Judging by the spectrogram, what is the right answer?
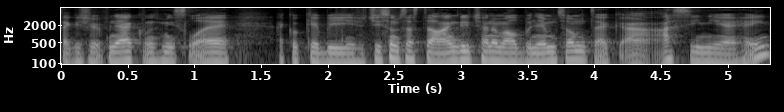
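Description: At a fairly quick pace, a man talks in a plain, everyday voice with medium pitch and ordinary pitch variation. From Slovakia, Bratislava. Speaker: doctoral student and author. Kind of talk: interview. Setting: studio in Bratislava.

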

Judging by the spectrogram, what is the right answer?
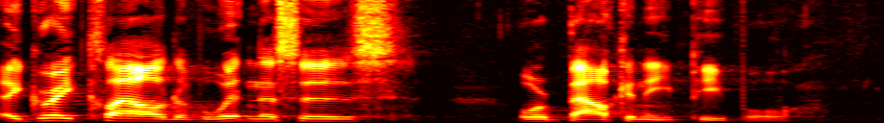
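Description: Ordinary pitch variation and a fairly slow pace from a man. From US South, Tampa, Florida. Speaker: Baptist preacher. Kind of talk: sermon. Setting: church. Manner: halting, frequent repeats and fillers.

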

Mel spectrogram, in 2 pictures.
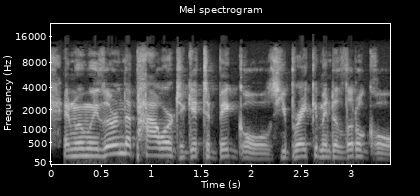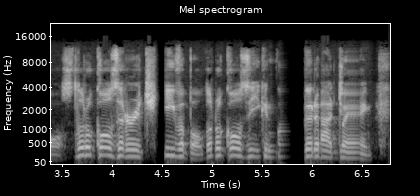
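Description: Noticeable background noise surrounds the recording. A man talks with ordinary pitch variation. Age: 50s. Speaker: motivational author and keynote speaker. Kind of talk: podcast interview.

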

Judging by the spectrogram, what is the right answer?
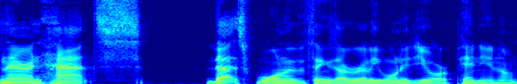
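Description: A man speaks in a plain, everyday voice, fairly low in pitch with fairly even intonation. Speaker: podcast host. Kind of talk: casual banter, comedic chat. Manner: deadpan, dry.

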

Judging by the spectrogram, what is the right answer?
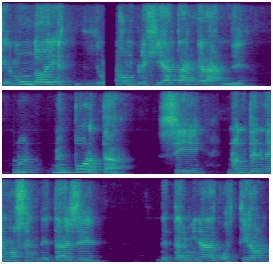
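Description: The man's pitch is high. He speaks at a very slow pace. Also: ordinary pitch variation. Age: 40s. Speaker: newspaper executive. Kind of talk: interview.

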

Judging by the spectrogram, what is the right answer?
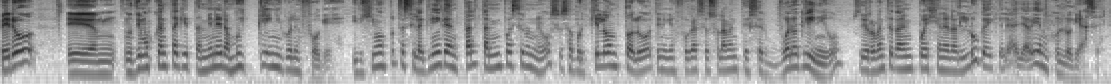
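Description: The delivery runs at a very fast pace with hardly any pauses. Its intonation is lively. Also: man, high pitch for a man. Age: 30s. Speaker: tech entrepreneur. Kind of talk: radio interview.

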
